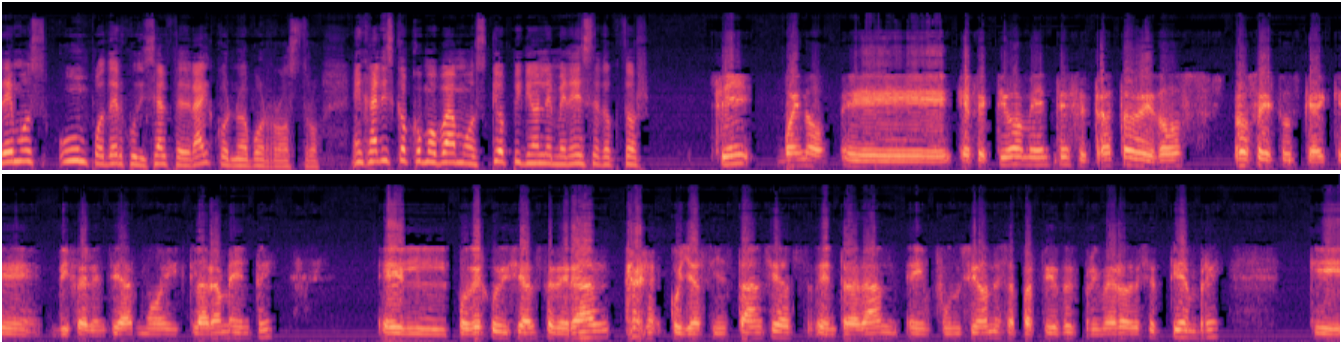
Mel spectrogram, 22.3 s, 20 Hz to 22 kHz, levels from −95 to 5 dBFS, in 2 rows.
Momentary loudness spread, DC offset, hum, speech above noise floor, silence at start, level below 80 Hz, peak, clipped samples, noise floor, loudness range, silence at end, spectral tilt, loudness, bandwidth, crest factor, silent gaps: 9 LU; under 0.1%; none; 33 dB; 0 s; -56 dBFS; -2 dBFS; under 0.1%; -51 dBFS; 4 LU; 0 s; -4.5 dB/octave; -19 LUFS; 15.5 kHz; 18 dB; none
